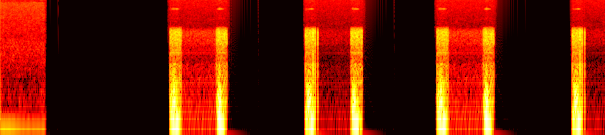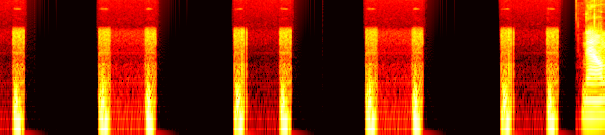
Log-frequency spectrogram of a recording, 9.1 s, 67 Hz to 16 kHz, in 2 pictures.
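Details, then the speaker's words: Teaching example of normal heart sounds: regular paired lub-dub S1 and S2 at about 60 beats a minute. "the S1 heart sound usually sounds like the word lub and the S2 dub let's add in the heart sounds briefly so you can familiarize yourself with this"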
